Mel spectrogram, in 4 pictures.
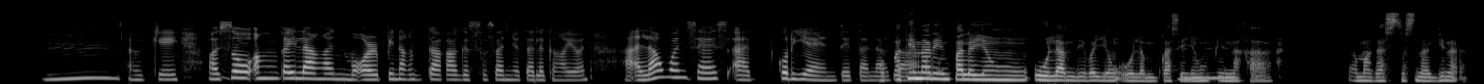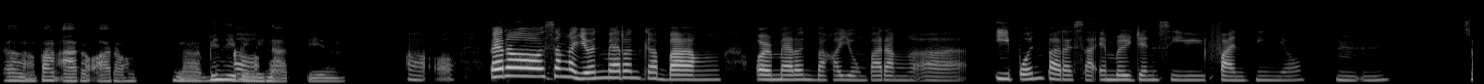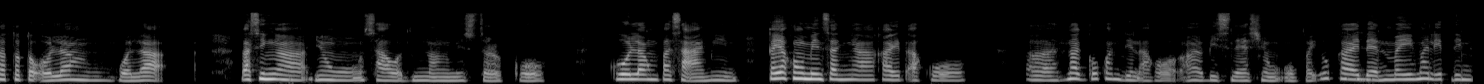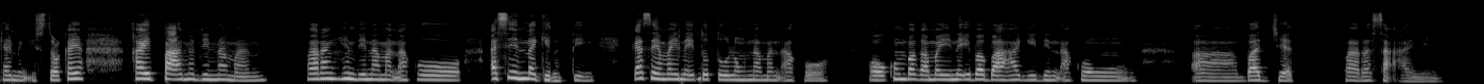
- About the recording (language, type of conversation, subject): Filipino, advice, Paano ko uunahin ang mga pangangailangan kaysa sa luho sa aking badyet?
- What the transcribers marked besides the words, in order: breath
